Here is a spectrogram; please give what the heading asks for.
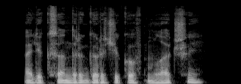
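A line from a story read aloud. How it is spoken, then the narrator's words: Reading in an undertone. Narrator (Russian): прочитал я вполголоса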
